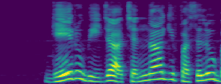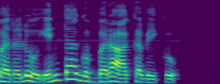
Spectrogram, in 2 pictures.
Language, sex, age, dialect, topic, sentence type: Kannada, male, 18-24, Coastal/Dakshin, agriculture, question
